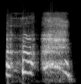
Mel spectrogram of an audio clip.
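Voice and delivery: high, startled little laugh; nervous laugh. Retold or imitated. Nervous laugh at being picked.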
